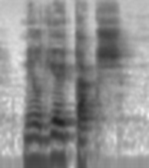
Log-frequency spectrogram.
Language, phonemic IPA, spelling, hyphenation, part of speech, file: Dutch, /mɪlˈjøːˌtɑks/, milieutaks, mi‧li‧eu‧taks, noun, Nl-milieutaks.ogg
- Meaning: environmental tax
